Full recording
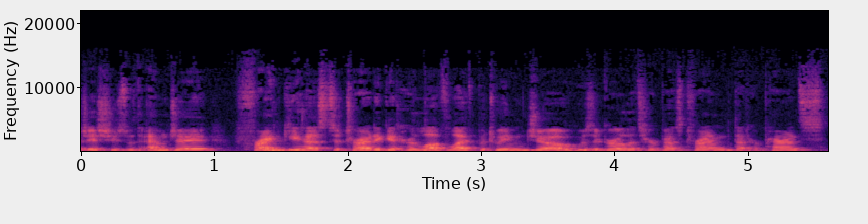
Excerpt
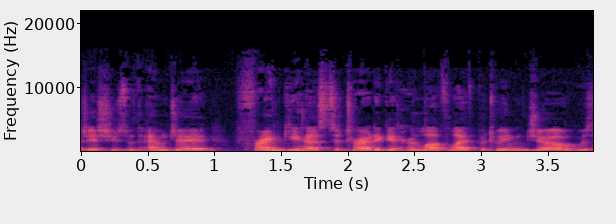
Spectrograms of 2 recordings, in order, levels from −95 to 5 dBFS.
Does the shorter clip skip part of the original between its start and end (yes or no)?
no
